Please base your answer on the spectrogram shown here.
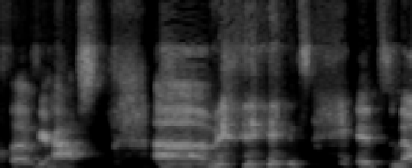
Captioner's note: laughs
